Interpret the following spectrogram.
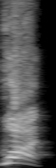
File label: "what", voice sample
